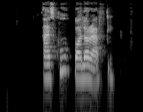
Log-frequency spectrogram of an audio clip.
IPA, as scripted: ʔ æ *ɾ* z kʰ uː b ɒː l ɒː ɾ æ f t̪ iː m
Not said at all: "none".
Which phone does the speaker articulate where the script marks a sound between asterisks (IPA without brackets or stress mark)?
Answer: none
